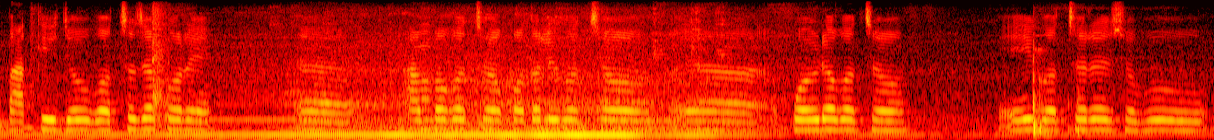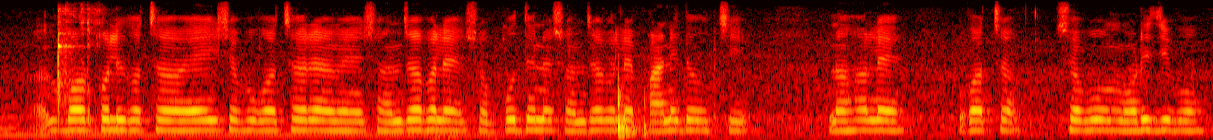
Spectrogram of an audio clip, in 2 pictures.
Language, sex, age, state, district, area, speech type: Odia, female, 30-45, Odisha, Malkangiri, urban, spontaneous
